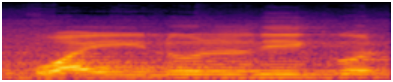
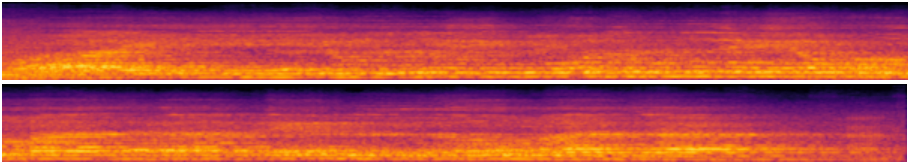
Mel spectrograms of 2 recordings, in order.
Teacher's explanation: yang au itu dan ai itu namanya mad layin. Mad panjang, layin lembut. Jadi emang kudu dipanjangin sambil dilembutin.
